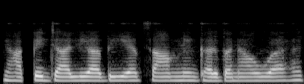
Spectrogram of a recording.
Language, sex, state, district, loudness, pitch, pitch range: Hindi, female, Haryana, Charkhi Dadri, -15 LUFS, 180 Hz, 175-185 Hz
